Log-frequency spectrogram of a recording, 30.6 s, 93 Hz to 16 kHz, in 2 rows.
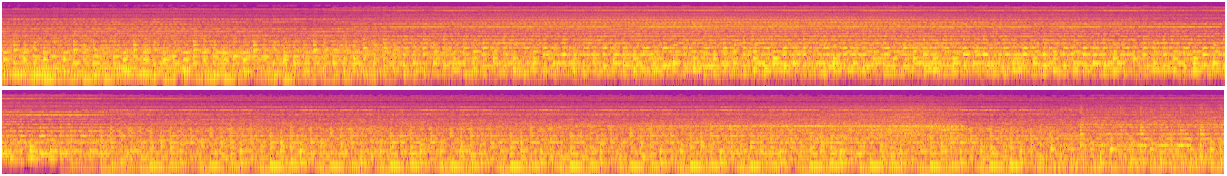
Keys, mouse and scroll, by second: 2.8 double click, 3.5-5.6 scroll up 1, 10.8 middle click, 13.0 ctrl+z, 14.3-14.6 scroll down 1, 14.8 middle click, 15.4 right click, 16.4 z, 16.8 middle click, 17.2 z, 17.5 middle click, 18.1 right click, 18.9 middle click, 20.5 right click, 21.7 middle click, 25.1 double click, 26.9 middle click, 26.9 scroll down 1, 27.1 middle click, 27.4 z, 27.7 scroll down 1, 27.9 middle click, 28.4 scroll up 1, 28.9 scroll up 1, 29.3 middle click.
